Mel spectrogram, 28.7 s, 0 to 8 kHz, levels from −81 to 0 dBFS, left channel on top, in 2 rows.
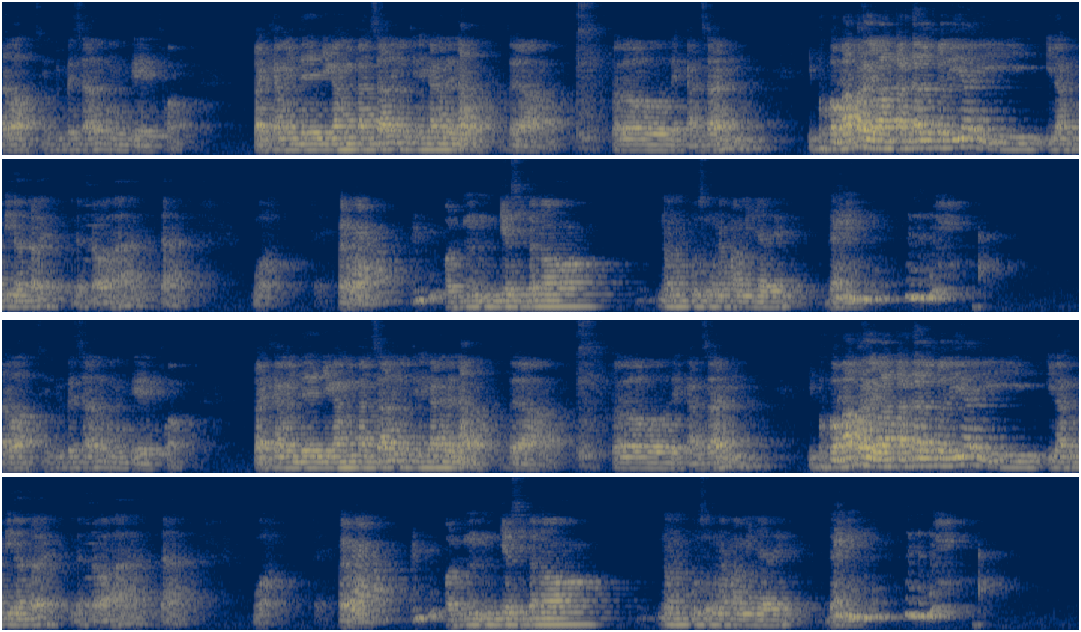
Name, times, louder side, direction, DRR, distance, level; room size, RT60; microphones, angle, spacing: voice 1, 0.0-2.3 3.4-6.4 6.8-7.4 7.7-10.1 10.7-15.0 15.3-16.7 17.7-17.9 18.8-19.3 20.3-22.2 23.1-24.9 25.3-25.7, equal, 50° left, -5 dB, 0.7 m, -30 dB
voice 2, 11.1-11.7 13.1-13.2 19.0-19.5 19.8-20.2 25.4-26.1 26.4-27.0, right 1 dB, 65° right, -2 dB, 0.5 m, -36 dB
2.3 x 2.3 x 2.8 m, 1.3 s
head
